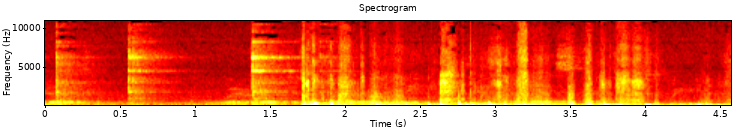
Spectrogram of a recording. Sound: microphone static

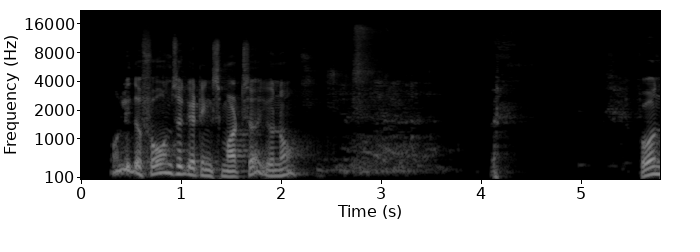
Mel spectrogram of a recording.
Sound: laughter

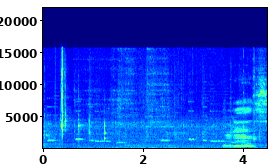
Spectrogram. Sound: shell cracking

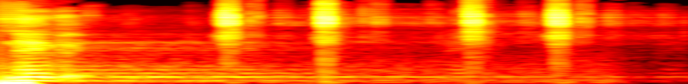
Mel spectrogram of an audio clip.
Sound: lighter sparking

